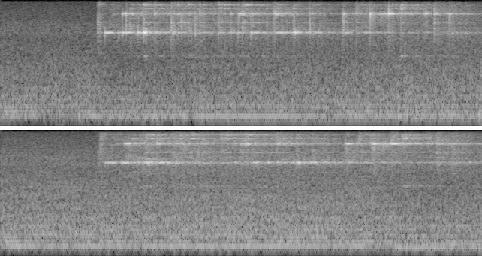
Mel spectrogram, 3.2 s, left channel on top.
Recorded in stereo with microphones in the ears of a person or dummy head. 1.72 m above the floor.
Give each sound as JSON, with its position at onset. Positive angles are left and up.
{"t": 0.6, "sound": "keys jangling", "side_deg": 35, "distance_m": 1.6}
